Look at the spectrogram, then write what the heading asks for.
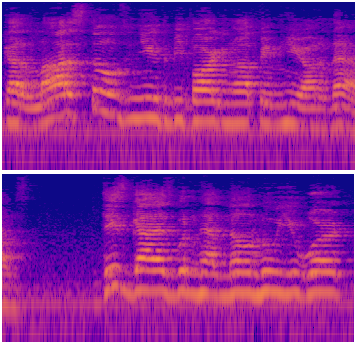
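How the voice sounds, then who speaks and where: A stern, menacing gang leader read by a man with a fairly high voice. He talks deliberately and guardedly in a drama table read, off the mic in a reverberant room. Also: darkish tone. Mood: wary. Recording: echoey room, distant mic.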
